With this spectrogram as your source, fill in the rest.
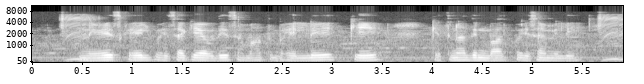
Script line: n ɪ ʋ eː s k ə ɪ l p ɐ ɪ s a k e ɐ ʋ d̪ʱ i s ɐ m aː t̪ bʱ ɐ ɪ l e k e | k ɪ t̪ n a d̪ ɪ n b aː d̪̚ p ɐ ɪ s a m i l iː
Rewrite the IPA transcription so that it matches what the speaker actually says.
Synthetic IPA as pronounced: n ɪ ʋ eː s k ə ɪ l p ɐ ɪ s a k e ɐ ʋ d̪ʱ i s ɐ m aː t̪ bʱ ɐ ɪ l e k e | k ɪ t̪ n a d̪ ɪ n b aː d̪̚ p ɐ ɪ s a m ɪ l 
